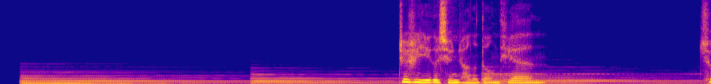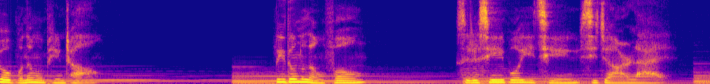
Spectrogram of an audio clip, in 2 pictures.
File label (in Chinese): 女 疫情专题; 冬天的成都疫情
